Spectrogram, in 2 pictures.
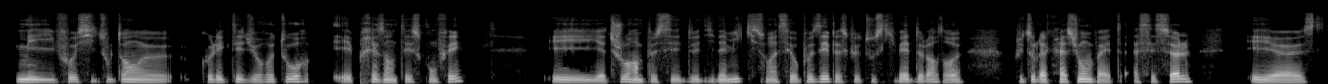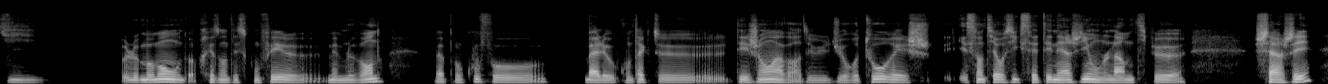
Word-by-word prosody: mais 115 0 +5
il 105 -1 -1
faut 115 - -4
aussi 110 -2 -1
tout 115 - -8
le - - -10
temps, 115 -1 +2
heu, 105 -1 -2 0.3
collecter 115 0 -2
du 105 +1 -5
retour 115 +4 -2 0.2
et 105 +1 -2
présenter 110 0 -2
ce 115 - -3
qu'on 105 -1 -5
fait. 135 +8 -1 0.9
Et 110 - +1
il 105 -1 +1
y 100 - 0
a 100 - 0
toujours 120 +2 0
un 110 - +3
peu 105 +1 -6
ces 105 0 -3
2 105 +2 -4
dynamiques 110 +6 -1
qui - - -4
sont - - -4
assez 105 +2 -3
opposées 115 +4 +1
parce 115 -3 -2
que 105 - -7
tout 105 0 -8
ce - - -1
qui - - -11
va 110 - +3
être 110 -1 +1
de 110 - 0
l'ordre, 105 0 0
heu, 105 - -8 0.5
plutôt 120 - -2
de - - -6
la 110 - +6
création 110 +4 +3
va 100 -2 +1
être - - -6
assez - - -5
seul 125 +2 +4 0.6
et 110 -2 +2
heu, 105 0 +3
ce - - -4
qui 105 -1 -8 0.8
le 105 -1 -1
moment 110 +4 +5
où 115 - +5
on - - +1
doit - - -5
présenter 105 -1 -3
ce - - -3
qu'on 105 - -6
fait, 115 +2 +2
heu, 100 -2 -1 0.2
même 100 -2 -1
le 105 - -1
vendre, 125 +7 +3 0.5
bah - - -1
pour 105 - -8
le - - -5
coup 125 - -4
faut, 105 -2 -2 0.5
bah 105 - +5
aller 100 +1 +4
au 100 - -2
contact, 105 +2 -2
heu, 105 0 -3 0.4
des 110 -1 +1
gens 115 +4 +4
avoir 110 -3 +1
du 100 -1 -7
du 105 - -5
retour 115 +4 +1
et 105 -2 +1
ch - - +3 0.3
et 105 - -4
sentir 115 0 +3
aussi 115 +1 +1
que - - -1
cette 110 0 -1
énergie 110 +2 +5
on 110 -3 +4
l'a 100 0 +3
un 105 +1 +1
petit - - -7
peu, 105 -1 +1
heu, - - -6 0.7
chargée 120 - +6
105 Hz, 215 wpm, -24 LUFS, 105-115 Hz, 0.9 s, la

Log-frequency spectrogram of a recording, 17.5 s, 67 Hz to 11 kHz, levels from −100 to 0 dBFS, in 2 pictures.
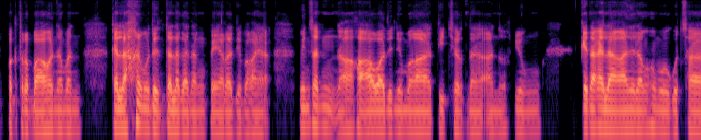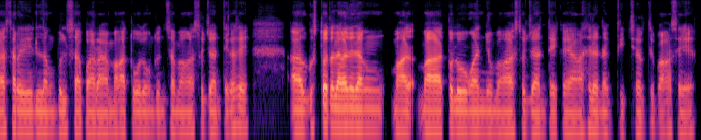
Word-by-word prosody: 'pag - - -3
trabaho 95 +1 +3
naman, 100 0 -4 0.4
kailangan 105 +5 +6
mo 110 - 0
din 105 -3 +2
talaga 100 -1 +3
ng 95 0 -6
pera, 90 0 -1
'di 90 0 -10
ba? 90 - -2
Kaya, 90 -1 -5 0.4
minsan 110 +1 +1 0.2
nakakaawa 95 +1 +4
din 100 +1 -5
'yong 100 - -9
mga 95 0 +3 0.2
teacher 100 -1 -5
na 95 0 -5
ano, 95 +1 -7
'yong, 100 -1 -9 0.5
kinakailangan 105 -1 +6
nilang 100 0 +1
humugot 100 -2 -4
sa 95 -1 +1
sarili 95 -2 -2
nilang 95 -1 -5
bulsa 95 +1 -4
para 90 -1 -2
makatulong 95 0 -4
do'n 95 0 -10
sa 95 - -4
mga 95 -1 -5
estudyante, 95 -2 -6
kasi, 100 0 -2 0.6
ah, 100 - +5
gusto - - +2
talaga 110 -1 +6
nilang 105 -2 +1
ma 100 -1 +2
matulungan 100 0 +2
'yong 95 -1 -6
mga 95 0 -3
estudyante, 90 -1 -5
kaya 90 -1 -3
nga - - -6
sila 100 -2 -1
nag-teacher, 90 -1 -9
'di - - -12
ba, - - -3
kasi 90 0 -7
95 Hz, 175 wpm, -27 LUFS, 95-100 Hz, 0.6 s, kailangan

